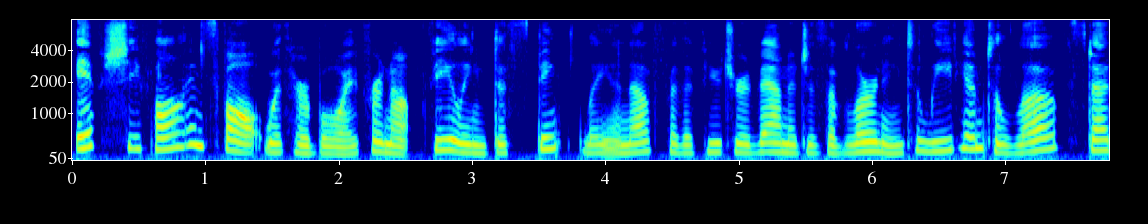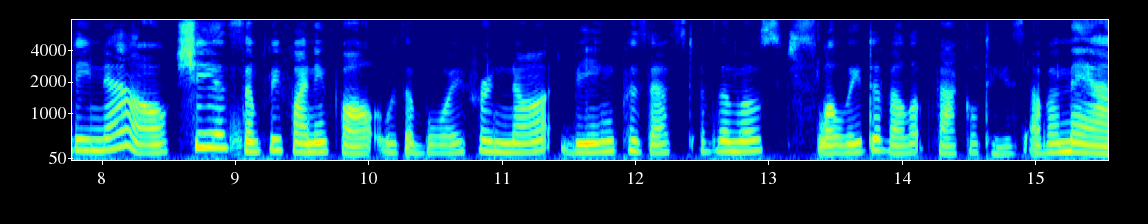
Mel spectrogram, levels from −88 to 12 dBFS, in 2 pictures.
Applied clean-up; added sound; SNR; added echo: none; none; none; none.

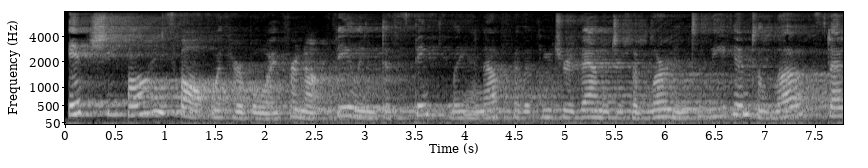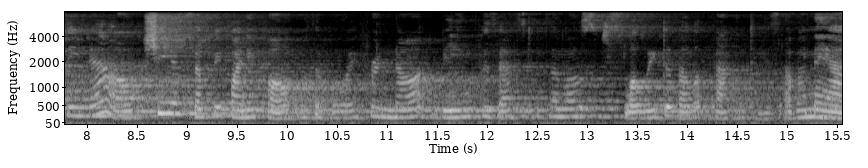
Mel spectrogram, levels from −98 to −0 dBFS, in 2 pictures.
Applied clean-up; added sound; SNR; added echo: none; none; none; reverberation time 2.7 s.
